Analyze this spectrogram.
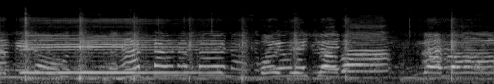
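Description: A man singing to his own acoustic guitar strumming, with a woman singing along; one note is held for about two seconds near the start.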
